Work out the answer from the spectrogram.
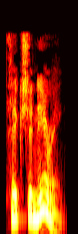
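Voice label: "fictioneering", English, British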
